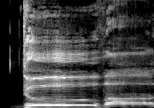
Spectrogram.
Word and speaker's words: Duval: It's like Duval. Like you gotta like drag it out for real.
